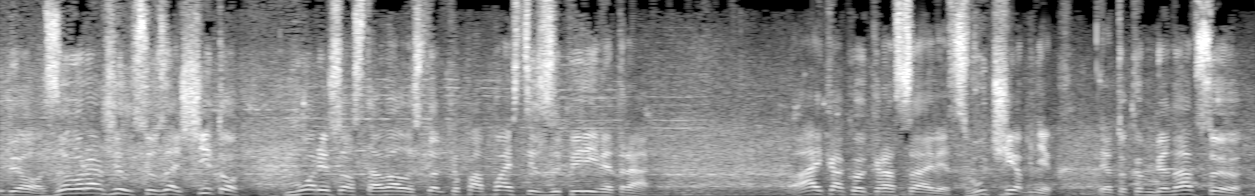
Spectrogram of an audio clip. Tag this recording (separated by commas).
Speech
